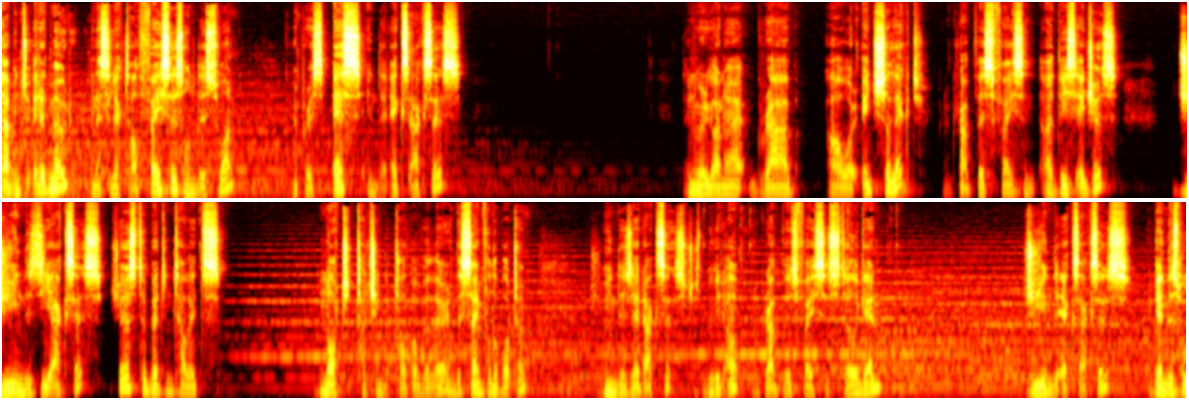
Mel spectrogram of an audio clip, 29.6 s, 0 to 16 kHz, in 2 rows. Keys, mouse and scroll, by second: 0.2-2.1 shift+middle drag, 2.1 l, 3.8 s, 10.4 click, 11.5 click, 12.3 shift+click, 14.4 g, 19.4 shift+middle click, 20.1 click, 21.8 g, 23.8 click, 24.4 shift+click, 25.0 shift+click, 25.6 shift+click, 27.3 g.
